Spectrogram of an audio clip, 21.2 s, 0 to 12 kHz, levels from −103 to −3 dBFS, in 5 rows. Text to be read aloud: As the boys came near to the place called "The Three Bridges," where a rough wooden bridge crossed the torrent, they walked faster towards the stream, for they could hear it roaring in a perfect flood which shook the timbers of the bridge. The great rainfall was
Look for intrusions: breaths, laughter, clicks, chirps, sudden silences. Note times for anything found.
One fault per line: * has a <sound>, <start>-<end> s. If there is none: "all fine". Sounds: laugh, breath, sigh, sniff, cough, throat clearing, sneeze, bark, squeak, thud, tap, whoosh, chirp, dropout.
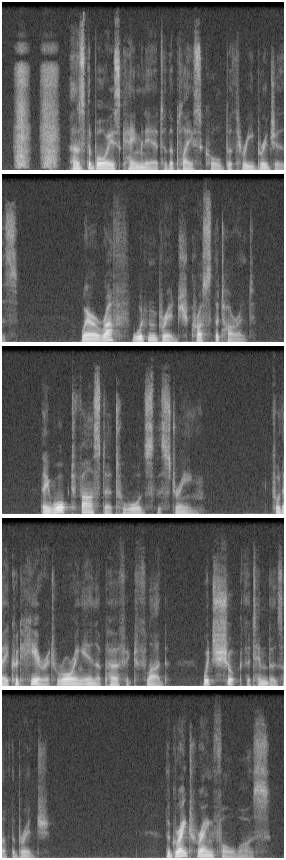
* has a sniff, 0.2-0.9 s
